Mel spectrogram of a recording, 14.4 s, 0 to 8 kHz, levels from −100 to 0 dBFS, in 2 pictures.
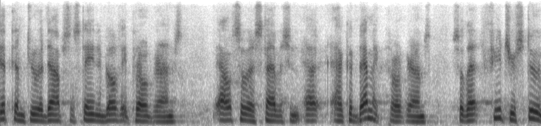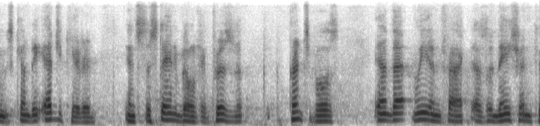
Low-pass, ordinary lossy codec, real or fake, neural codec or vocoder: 7.2 kHz; Opus, 24 kbps; fake; codec, 44.1 kHz, 2.6 kbps, DAC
